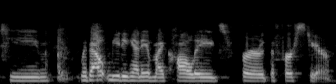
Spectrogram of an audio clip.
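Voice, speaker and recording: A woman with an American accent, a normal speaking voice, medium pitch, and fairly even intonation. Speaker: recruitment manager. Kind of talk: webinar panel discussion.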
